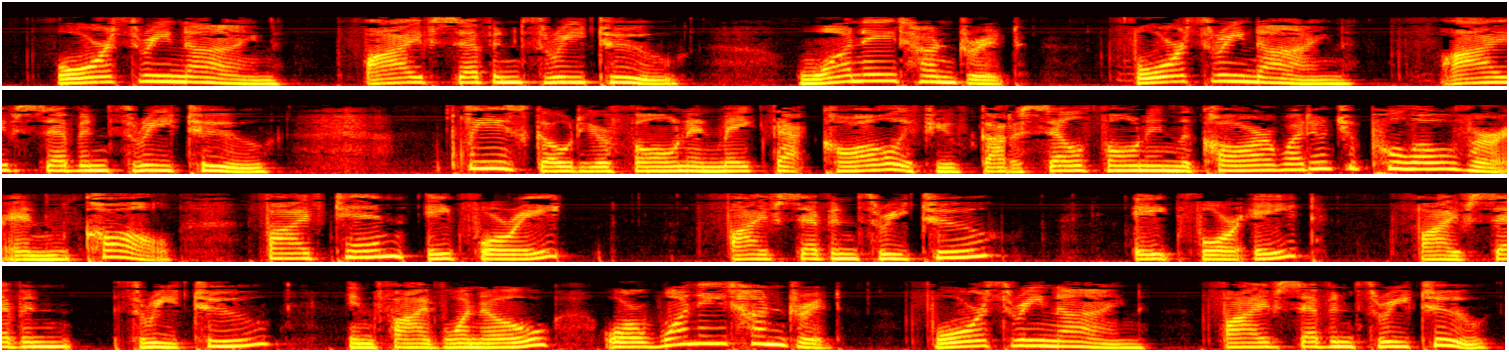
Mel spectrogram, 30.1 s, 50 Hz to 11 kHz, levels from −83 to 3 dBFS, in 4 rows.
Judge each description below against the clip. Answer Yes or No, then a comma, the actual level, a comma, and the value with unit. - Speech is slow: Yes, slow, 70 wpm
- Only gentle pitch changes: No, average, 4.4 semitones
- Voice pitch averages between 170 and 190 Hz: Yes, medium, 185 Hz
